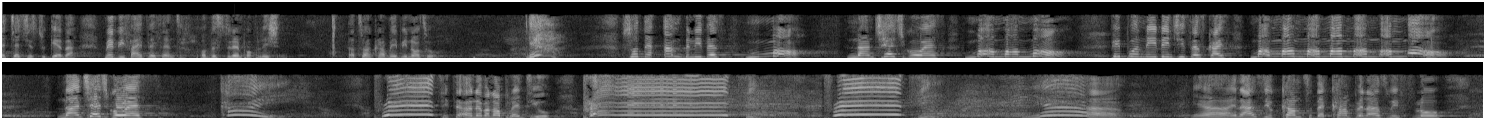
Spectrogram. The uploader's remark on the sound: Preached At The 100s and 200s Camp.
